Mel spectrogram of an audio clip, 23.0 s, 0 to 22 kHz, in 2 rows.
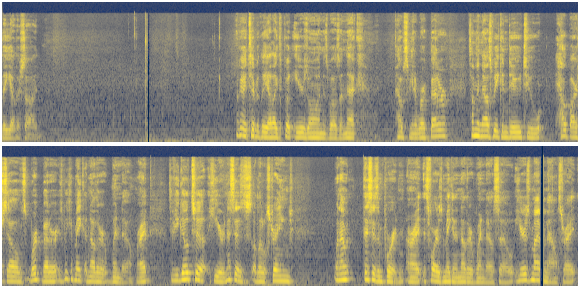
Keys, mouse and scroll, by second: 2.9 Insert.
